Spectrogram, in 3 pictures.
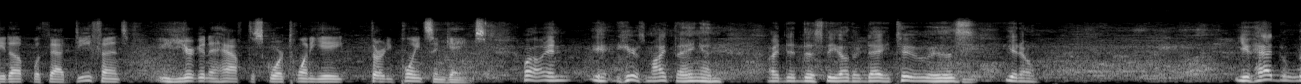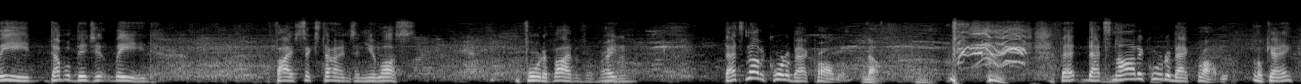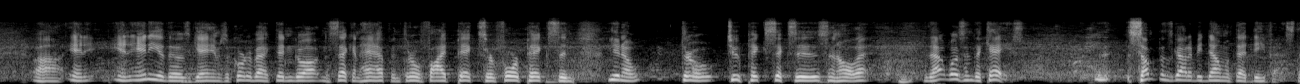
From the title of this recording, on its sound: Live at the Suoerbook at the Westgate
